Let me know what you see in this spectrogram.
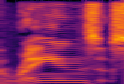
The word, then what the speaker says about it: reign: Now, here, reign is R E I G N, reign, and that is the uh, well, its pronunciation is the same as the stuff that falls out out of the sky in liquid form.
